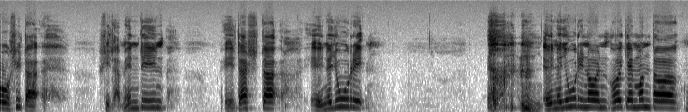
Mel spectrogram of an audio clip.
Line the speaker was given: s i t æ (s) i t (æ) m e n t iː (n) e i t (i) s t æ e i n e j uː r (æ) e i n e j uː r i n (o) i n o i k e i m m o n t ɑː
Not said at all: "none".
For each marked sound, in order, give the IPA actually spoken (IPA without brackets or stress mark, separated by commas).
s, æ, n, æ, i, o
